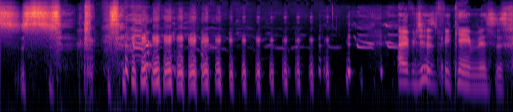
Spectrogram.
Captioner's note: laughing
